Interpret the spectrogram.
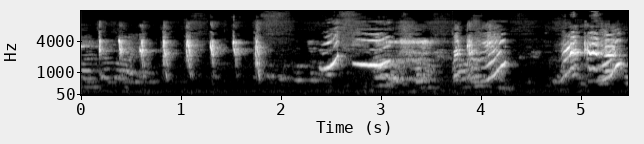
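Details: Pet parrot indoors in a small room, giving a quick burst of about eight sharp, evenly spaced chirps, then squeaky rising whistles, rasping squawks and chattering calls with short pauses between bursts.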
